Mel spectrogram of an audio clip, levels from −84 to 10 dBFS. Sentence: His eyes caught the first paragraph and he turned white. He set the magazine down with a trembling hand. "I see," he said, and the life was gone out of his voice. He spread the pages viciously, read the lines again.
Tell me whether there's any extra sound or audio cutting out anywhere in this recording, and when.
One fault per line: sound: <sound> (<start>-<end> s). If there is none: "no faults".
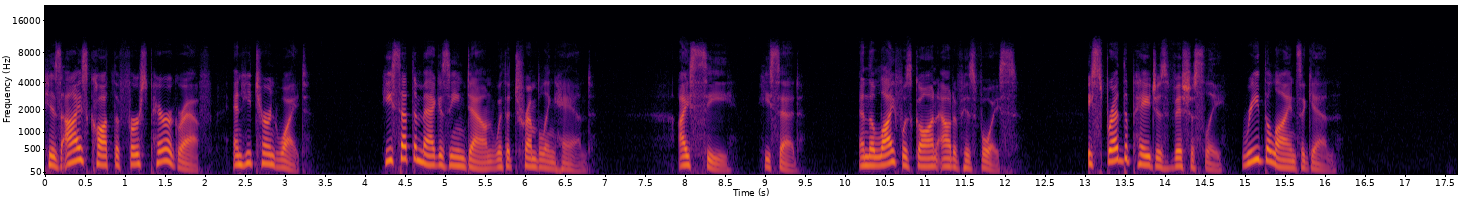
no faults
